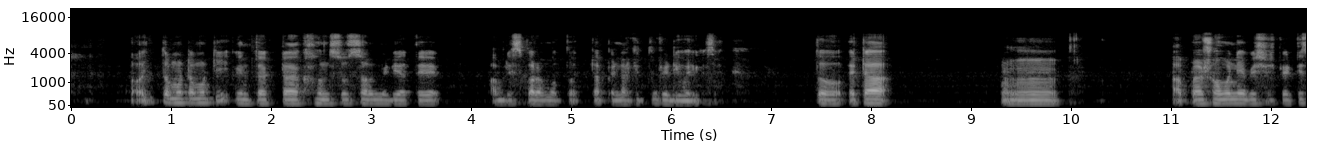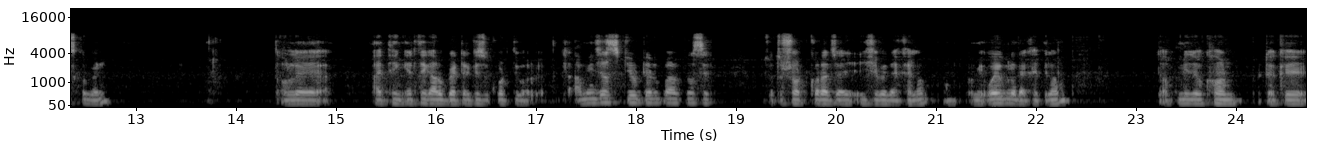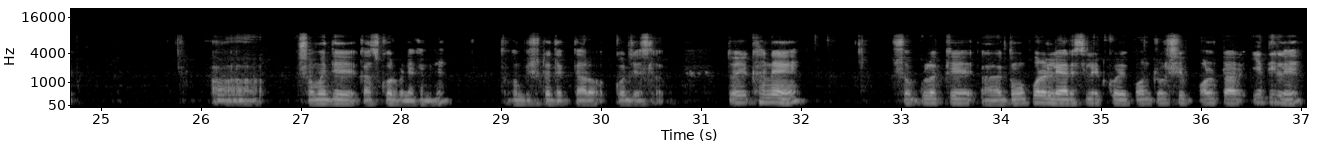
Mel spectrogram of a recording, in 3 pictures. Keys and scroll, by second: 36.4 ctrl+alt+shift+e.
